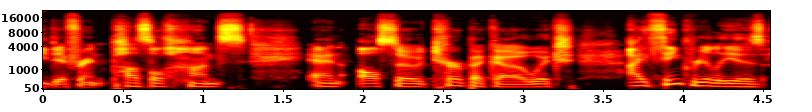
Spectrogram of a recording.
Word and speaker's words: TERPECA: So to make sure that we have a pronunciation that works in all dialects, it is definitely TERPECA.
